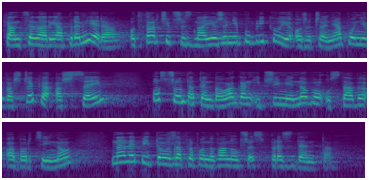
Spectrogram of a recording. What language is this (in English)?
Polish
